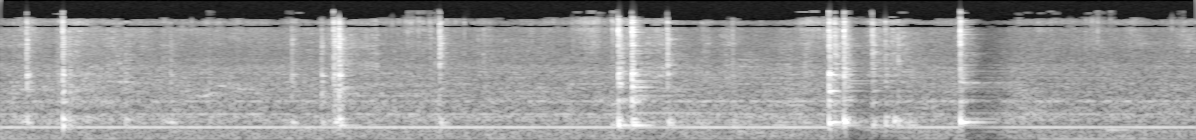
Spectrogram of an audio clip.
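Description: Food slides and plops into a metal container.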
